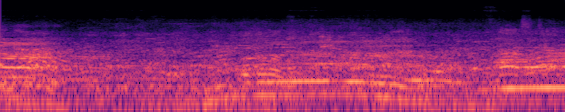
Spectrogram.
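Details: Cattle being unloaded at a village cow show; low drawn-out moos with steady harmonic bands run through much of the recording over a busy background of crowd chatter and noise.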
